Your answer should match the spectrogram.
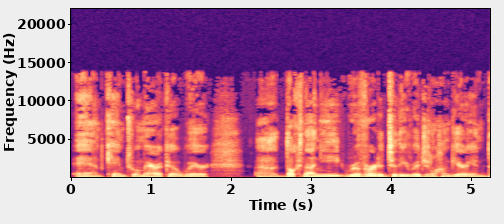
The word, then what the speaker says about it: Dohnányi: They do pronounce it different. And it's kind of an interesting story. The original Hungarian pronunciation apparently is Dohnányi, but the family moved to Germany and Germanized it to von Dohnányi.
